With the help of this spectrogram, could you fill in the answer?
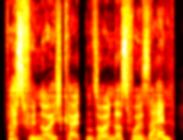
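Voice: fairly quick, no room sound, studio quality, close to an everyday voice. An audiobook narrator voicing a frightened, angry woman who is cornered and speaks shrilly. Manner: shrill, raised, high-pitched.

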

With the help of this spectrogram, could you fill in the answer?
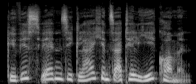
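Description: A practical young seamstress in a storybook, voiced by a woman. She talks calmly and matter-of-factly. The recording is dry and close. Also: a little high, quick pace, slightly rough, no room sound, voice pushed up, exaggerated voice. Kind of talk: audiobook reading.

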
